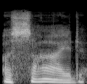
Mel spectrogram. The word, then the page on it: aside: American English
